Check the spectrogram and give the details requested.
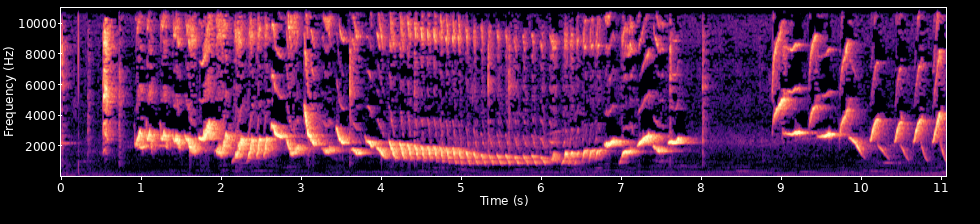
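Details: White-rumped shama, a kept bird provoked to anger for fighting practice, gives a long rattling song that slides gradually lower and then rises again. After a short pause, a quick series of high whistled slurs follows.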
